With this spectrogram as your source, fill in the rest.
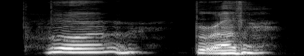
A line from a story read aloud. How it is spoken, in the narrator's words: said Shaggy softly, from sympathy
